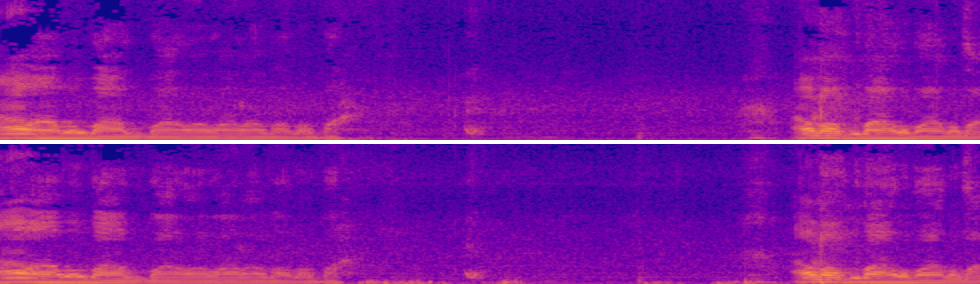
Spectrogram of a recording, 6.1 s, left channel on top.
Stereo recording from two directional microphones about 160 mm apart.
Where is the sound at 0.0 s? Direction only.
15° left (ahead or behind).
